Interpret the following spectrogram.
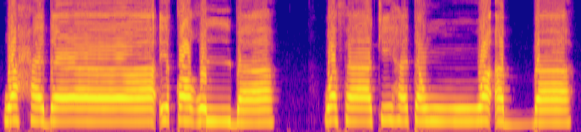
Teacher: کلمت وَأَبًّا میں یہاں شروعات میں حمزۃ قطع ہے، تو ہم حمزہ کو ظاہر کریں گے اور اسے حلق کے نیچے والے حصے سے ادا کریں گے۔ با پہ تشدید ہے تو 2 حرف کے برابر ہم حرف البا کو پڑھیں گے اور یہ کلمہ پہ رکیں گے تو اس پہ مد الف سے رکیں گے۔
